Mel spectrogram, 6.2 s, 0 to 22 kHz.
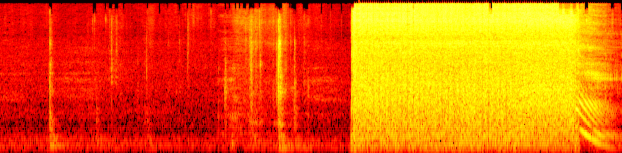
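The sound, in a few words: impact wrench removing 14mm bolt on Toyota Corolla strut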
